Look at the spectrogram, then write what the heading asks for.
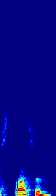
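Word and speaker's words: Straße: bukan di tapi ya karena itu yang huruf SS tapi mirip lambang huruf b ya ya Jadi dibacanya strase strase iya oke lalu ini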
